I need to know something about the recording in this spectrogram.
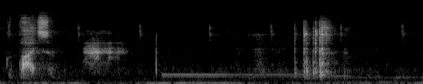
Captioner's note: dial tone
